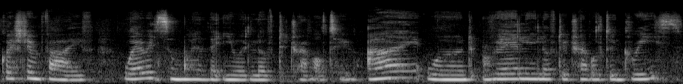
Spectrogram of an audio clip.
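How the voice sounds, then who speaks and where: Noticeable background noise runs through the clip. The woman's intonation stays fairly even. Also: fairly high pitch for a woman, fairly slow pace. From East Midlands of England (Nottingham). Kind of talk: casual vlog chat.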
